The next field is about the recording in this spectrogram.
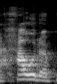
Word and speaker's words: Gouda: I'm going popcorn and Gouda. – Excellent. Gouda idea. How many times can we use Gouda? – Well, if we start also going with the Howda pronunciation, then we can use it a lot.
